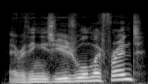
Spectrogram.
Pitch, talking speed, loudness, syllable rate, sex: 150 Hz, 205 wpm, -14 LUFS, 7.1 syllables/s, male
